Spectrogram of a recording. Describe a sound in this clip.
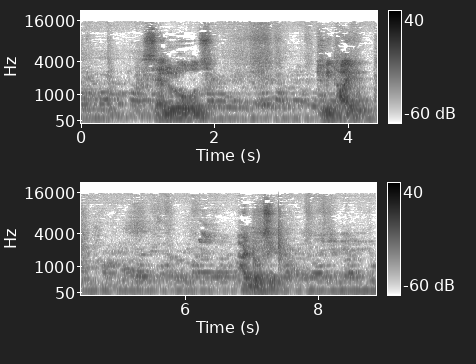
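A man speaks calmly and steadily, close by.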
